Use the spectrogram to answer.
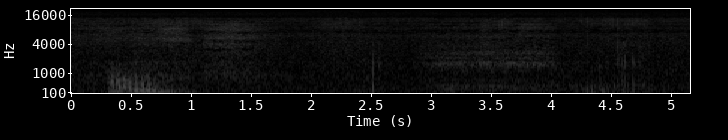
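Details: A person snoring loudly: one loud, low, rattling snore, then quieter breathing with faint room noise; snoring.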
